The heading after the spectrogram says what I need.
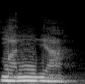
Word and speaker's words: Manya: Now, if you call me Manya in that way, you'd be swearing at me. So please be careful. It's Manya, not the other way.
